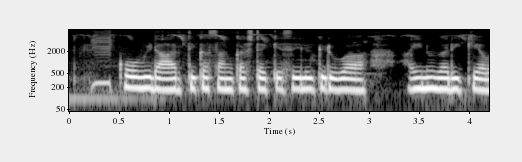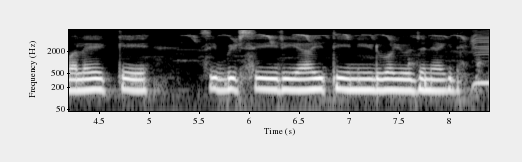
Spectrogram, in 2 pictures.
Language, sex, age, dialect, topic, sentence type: Kannada, male, 25-30, Mysore Kannada, agriculture, statement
